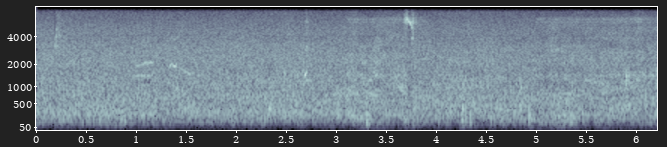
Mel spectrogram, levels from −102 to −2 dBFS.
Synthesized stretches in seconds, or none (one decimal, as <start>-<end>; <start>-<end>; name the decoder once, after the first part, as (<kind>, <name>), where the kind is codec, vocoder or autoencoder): 3.1-3.7 (codec, SNAC); 5.0-6.2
